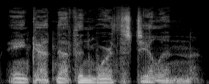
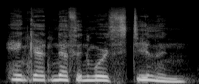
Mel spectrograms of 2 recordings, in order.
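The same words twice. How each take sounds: First: It is said in a Wolverine-like voice. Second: It is said in a Winnie the Pooh-like voice.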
